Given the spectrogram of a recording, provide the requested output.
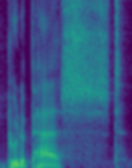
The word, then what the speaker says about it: Budapest: Shh, Budapest. That seems to be the most common pronunciation.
